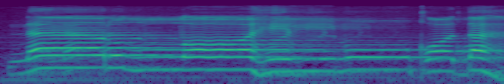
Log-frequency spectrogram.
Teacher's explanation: اللہ لفظ جلالہ کو بولڈ پڑھنا ہے، منہ لمبا کریں گے تھوڑا سا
